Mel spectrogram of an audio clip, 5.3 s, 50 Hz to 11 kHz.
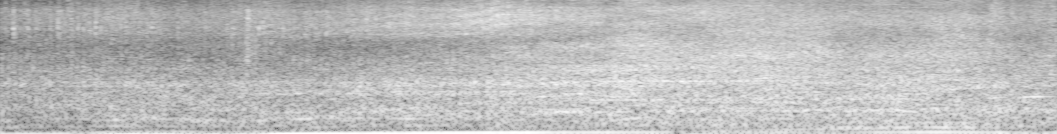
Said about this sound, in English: Bus ride. Homeward bound on the 24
